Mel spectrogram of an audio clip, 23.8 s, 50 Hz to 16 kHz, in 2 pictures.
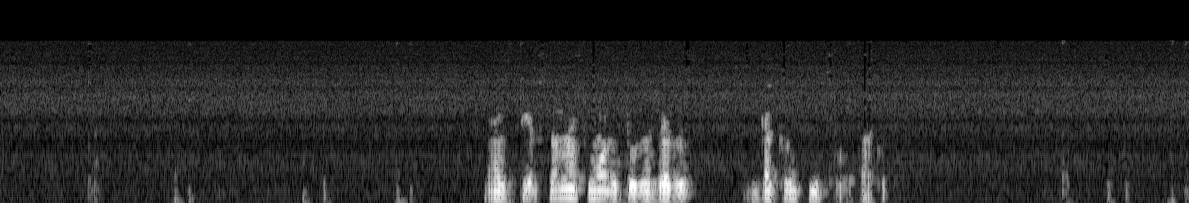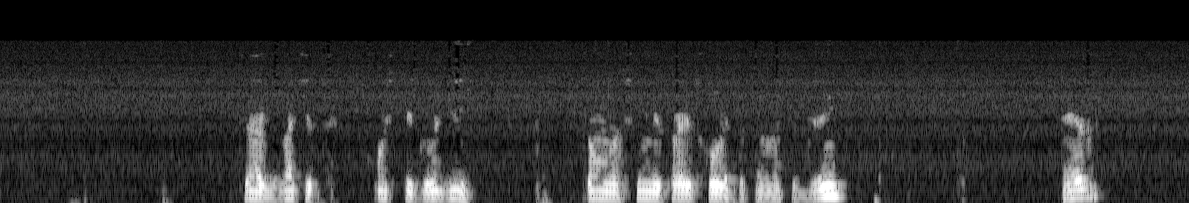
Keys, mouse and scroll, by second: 1.7-2.2 drag, 2.9 r, 3.9 click, 6.0 r, 8.3 click, 8.6-10.5 middle drag, 11.0 r, 12.6-13.5 drag, 15.0 r, 17.6 shift+click, 18.9 g, 19.9 click, 20.6 middle click, 22.5 r.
